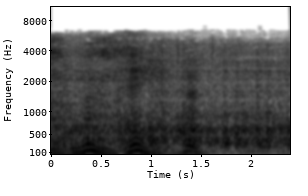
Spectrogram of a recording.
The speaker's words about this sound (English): Hey, this thing's moving. Sure, friend. It's okay. You're in a freight car.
